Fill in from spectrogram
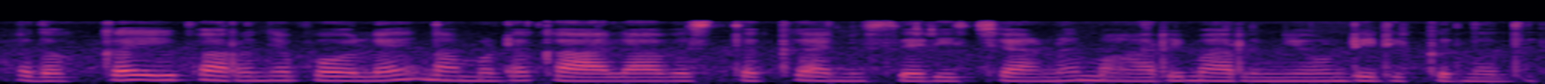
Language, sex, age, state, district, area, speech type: Malayalam, female, 30-45, Kerala, Kozhikode, rural, spontaneous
